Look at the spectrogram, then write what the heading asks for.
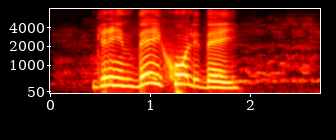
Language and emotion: Russian, positive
